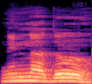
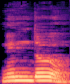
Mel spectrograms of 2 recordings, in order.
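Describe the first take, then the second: First: The word is said in its full form. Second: The word is said in a shortened form. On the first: This is the standard form. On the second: This is the casual spoken form.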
